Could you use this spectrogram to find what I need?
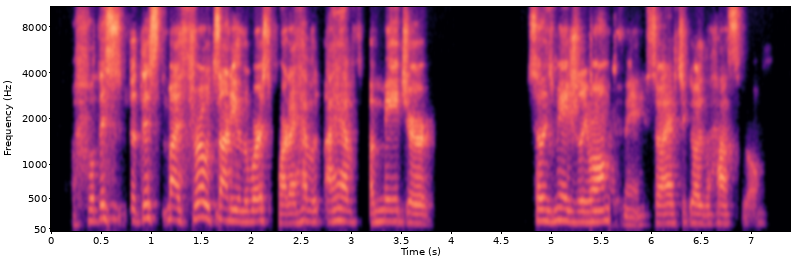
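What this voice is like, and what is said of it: Hoarse voice. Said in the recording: “my voice is hoarse... you sound weird.”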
